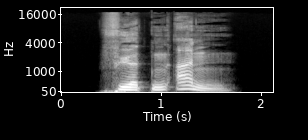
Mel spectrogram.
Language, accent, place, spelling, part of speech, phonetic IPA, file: German, Germany, Berlin, führten an, verb, [ˌfyːɐ̯tn̩ ˈan], De-führten an.ogg
- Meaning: inflection of anführen: 1. first/third-person plural preterite 2. first/third-person plural subjunctive II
